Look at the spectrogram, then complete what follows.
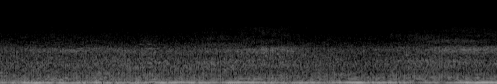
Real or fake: fake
